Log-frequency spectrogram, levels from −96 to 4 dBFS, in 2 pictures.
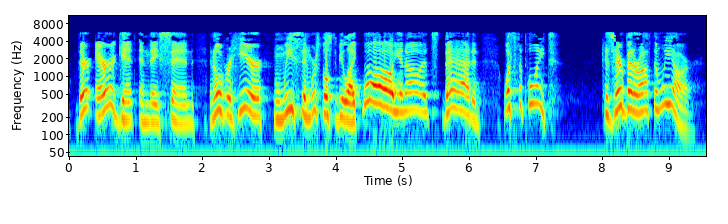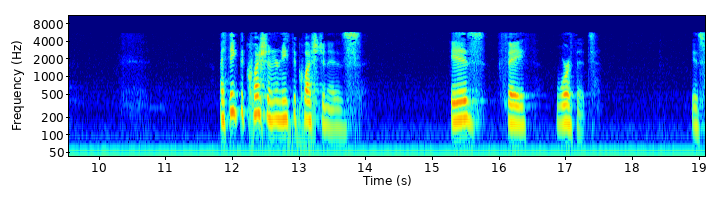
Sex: male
